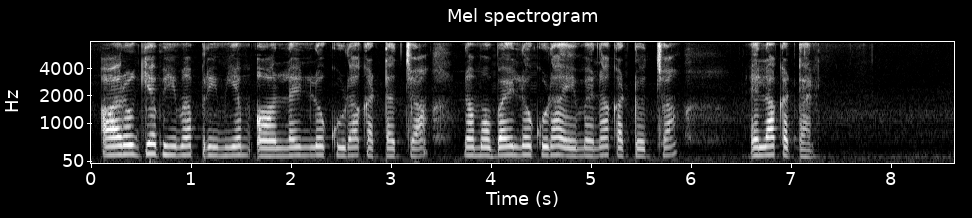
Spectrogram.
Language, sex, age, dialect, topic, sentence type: Telugu, female, 25-30, Telangana, banking, question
